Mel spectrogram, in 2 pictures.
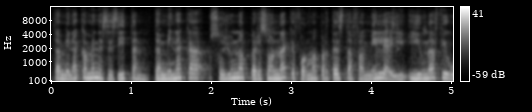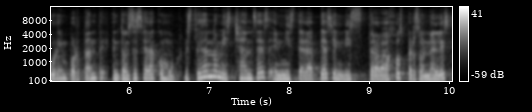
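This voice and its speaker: A woman talks as an interview guest who specializes in motherhood and grief. Her voice is mellow and relaxed at a middling pitch, and she speaks earnestly, circling back to repeat her main points. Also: fairly quick, few pauses. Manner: earnest, repeats key phrases for emphasis. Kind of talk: casual conversational interview.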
